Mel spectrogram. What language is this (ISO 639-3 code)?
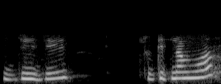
urd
